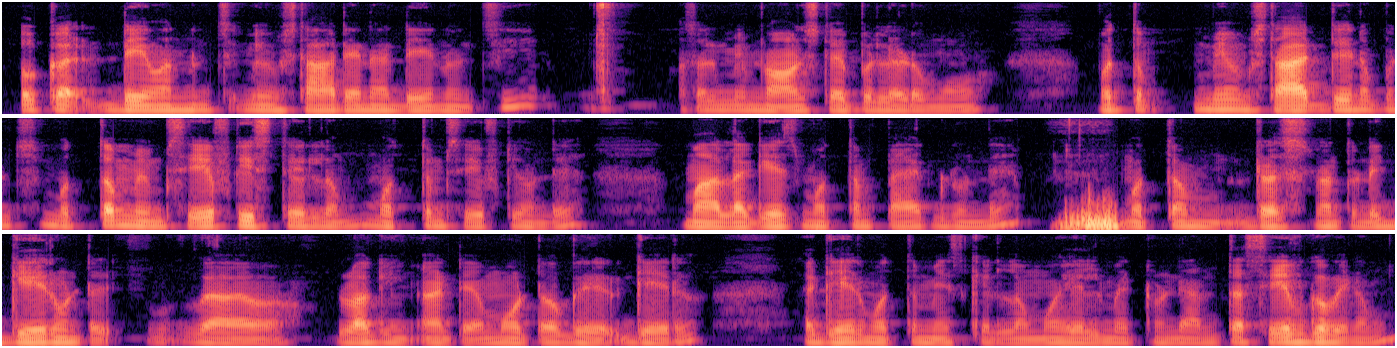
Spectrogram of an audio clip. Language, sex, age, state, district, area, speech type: Telugu, male, 30-45, Telangana, Ranga Reddy, urban, spontaneous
